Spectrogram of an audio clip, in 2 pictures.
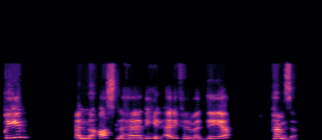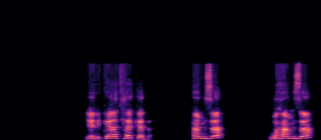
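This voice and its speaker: A woman's voice: high voice, animated, a little slow, pauses often, dry recording. Woman with an Egyptian accent teaching. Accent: Egyptian Arabic. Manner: patient, repeats key points, checks understanding. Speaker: Quran recitation teacher. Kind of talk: explaining a lesson at a board.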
